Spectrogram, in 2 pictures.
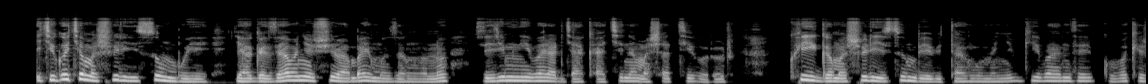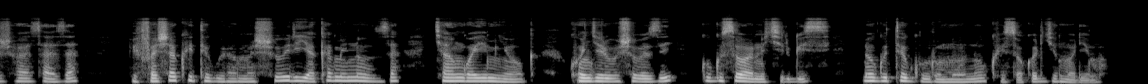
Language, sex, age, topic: Kinyarwanda, female, 36-49, education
